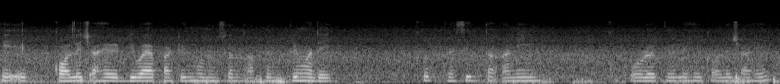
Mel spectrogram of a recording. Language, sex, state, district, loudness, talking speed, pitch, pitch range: Marathi, male, Maharashtra, Pune, -20 LUFS, 130 wpm, 165 Hz, 160-165 Hz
